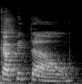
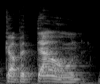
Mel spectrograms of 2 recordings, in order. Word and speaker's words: Capitão: And eh, how do you say captain in Portuguese? – Capitão. – Capitão.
